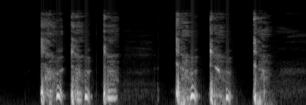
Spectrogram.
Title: ugh cough cough cough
